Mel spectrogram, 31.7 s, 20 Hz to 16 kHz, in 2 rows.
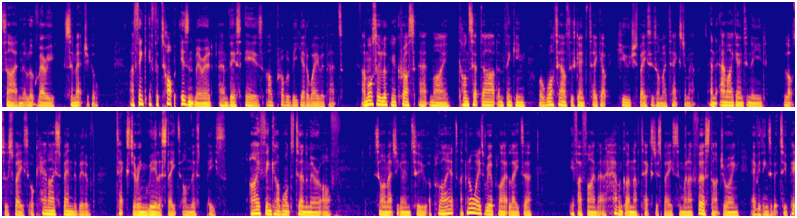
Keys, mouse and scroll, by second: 24.5 click, 25.4-28.4 middle drag.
